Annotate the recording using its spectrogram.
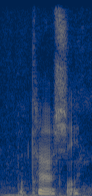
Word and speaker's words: Bokashi: Bokashi. – Oh, the Bokashi yeah. bin. – Yes. – how do you how do you spell it? – It's B O K A S H I. – Bokashi.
